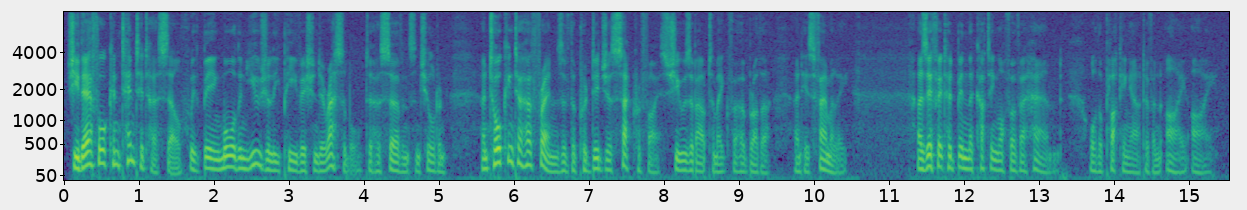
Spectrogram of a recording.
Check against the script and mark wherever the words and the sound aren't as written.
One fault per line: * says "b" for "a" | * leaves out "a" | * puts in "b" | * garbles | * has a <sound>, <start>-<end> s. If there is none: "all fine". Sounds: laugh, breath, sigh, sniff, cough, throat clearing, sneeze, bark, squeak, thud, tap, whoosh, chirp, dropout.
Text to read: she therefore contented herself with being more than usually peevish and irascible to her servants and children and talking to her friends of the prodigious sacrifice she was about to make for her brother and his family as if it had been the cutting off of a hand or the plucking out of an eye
* puts in "eye"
